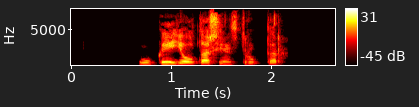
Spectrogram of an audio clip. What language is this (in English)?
Mari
